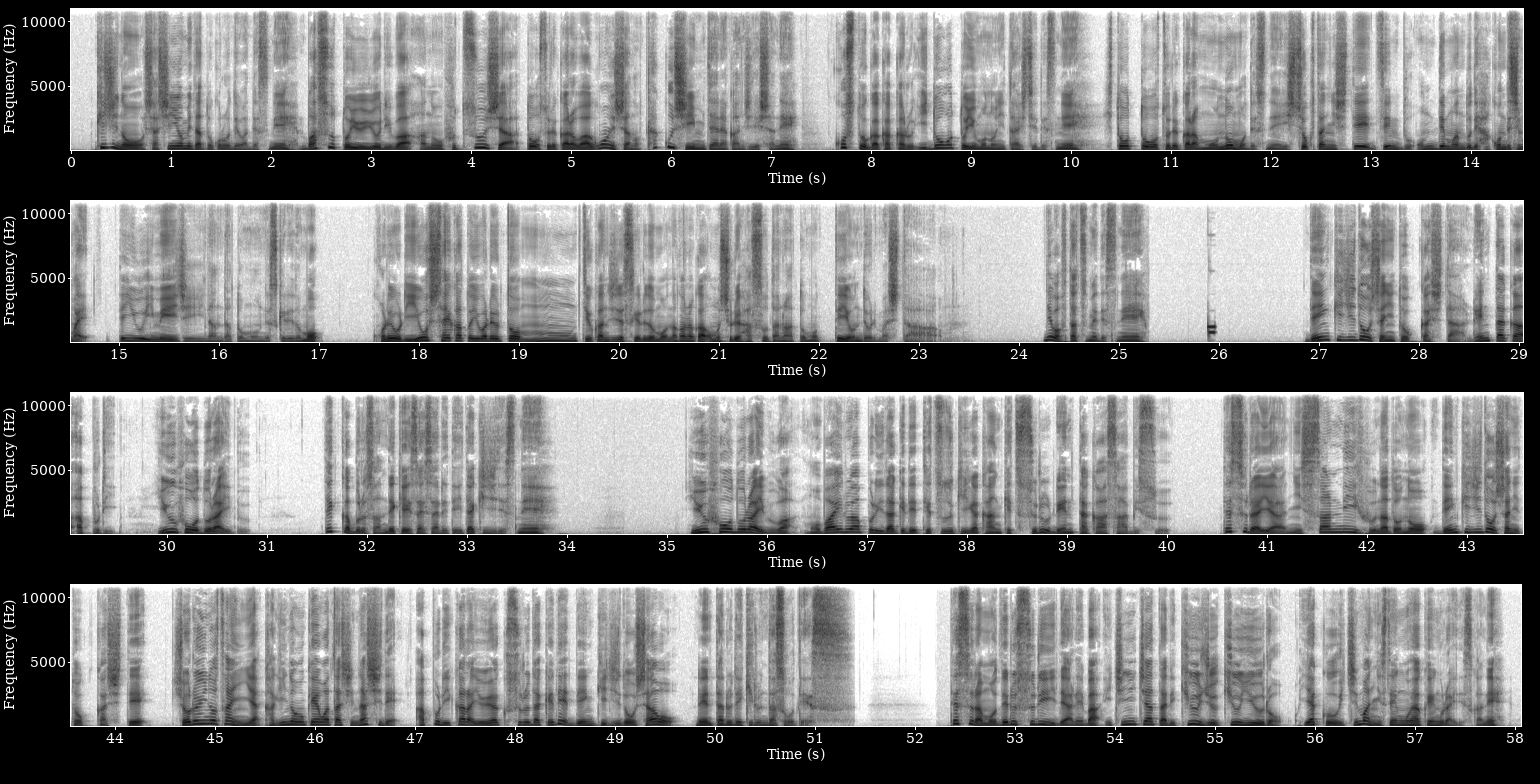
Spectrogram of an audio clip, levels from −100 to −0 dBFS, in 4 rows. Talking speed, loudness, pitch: 370 characters per minute, -18 LUFS, 135 Hz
